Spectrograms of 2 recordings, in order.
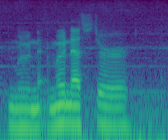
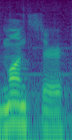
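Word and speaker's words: Muenster: Moonester. I don't know how you, I've always said it as Munster.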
